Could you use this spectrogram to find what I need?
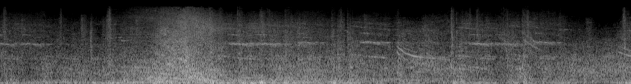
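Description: Explosions boom in the distance.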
